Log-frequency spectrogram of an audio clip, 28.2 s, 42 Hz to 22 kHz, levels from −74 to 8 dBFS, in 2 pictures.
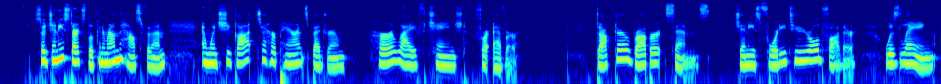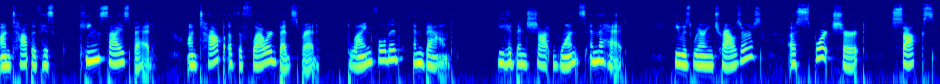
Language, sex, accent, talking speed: English, female, American, 130 wpm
